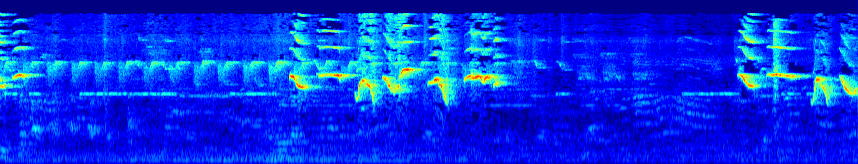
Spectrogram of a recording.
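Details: Oriental magpie-robin singing in the chattering ngeriwik style: a soft run of quick repeated high notes, then loud, varied whistled phrases with sharp slurred up-and-down sweeps in bursts, pausing, then resuming; a steady faint tone and low hum underneath.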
